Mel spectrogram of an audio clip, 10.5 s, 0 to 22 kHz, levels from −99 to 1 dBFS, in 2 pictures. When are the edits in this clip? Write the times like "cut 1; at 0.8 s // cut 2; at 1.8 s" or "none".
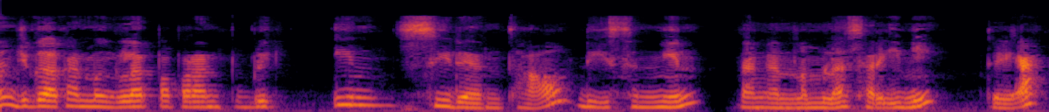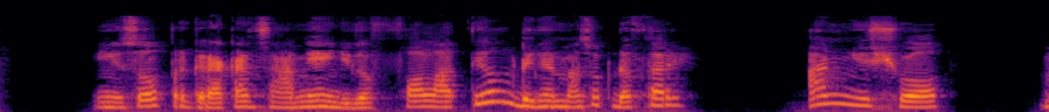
none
